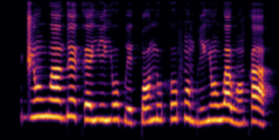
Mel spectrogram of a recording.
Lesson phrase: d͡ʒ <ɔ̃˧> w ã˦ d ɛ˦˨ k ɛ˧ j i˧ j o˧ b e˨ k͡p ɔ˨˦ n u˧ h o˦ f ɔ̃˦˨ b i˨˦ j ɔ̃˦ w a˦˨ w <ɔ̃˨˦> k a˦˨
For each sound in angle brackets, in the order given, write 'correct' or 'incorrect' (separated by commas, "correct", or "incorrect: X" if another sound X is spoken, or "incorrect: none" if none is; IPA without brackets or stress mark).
incorrect: ɔ̃˦, correct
